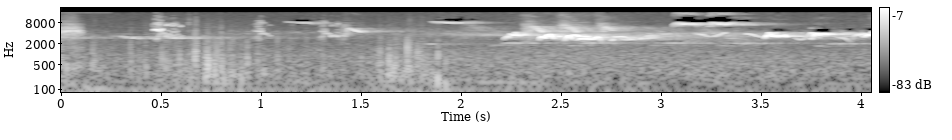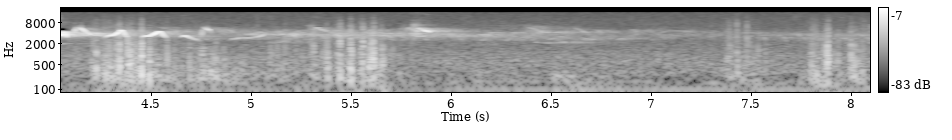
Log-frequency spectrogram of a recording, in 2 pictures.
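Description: Small songbirds chirping. A quick, busy run of high chirps comes about two seconds in, then sparser, fainter calls.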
